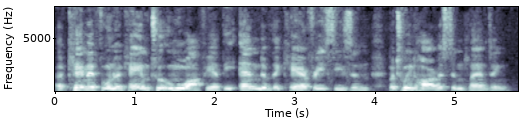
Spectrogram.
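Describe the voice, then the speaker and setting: Male teacher, expressive read-aloud narration, very lively intonation, deliberate explanatory delivery, mic set back from the voice. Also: medium pitch, far from the mic. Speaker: teacher reading a novel aloud.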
